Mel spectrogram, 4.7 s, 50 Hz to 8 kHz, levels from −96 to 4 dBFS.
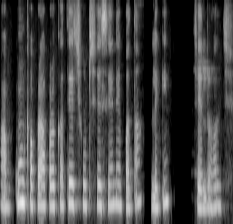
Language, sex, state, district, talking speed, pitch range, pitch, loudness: Maithili, female, Bihar, Saharsa, 180 wpm, 225-255 Hz, 235 Hz, -20 LUFS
